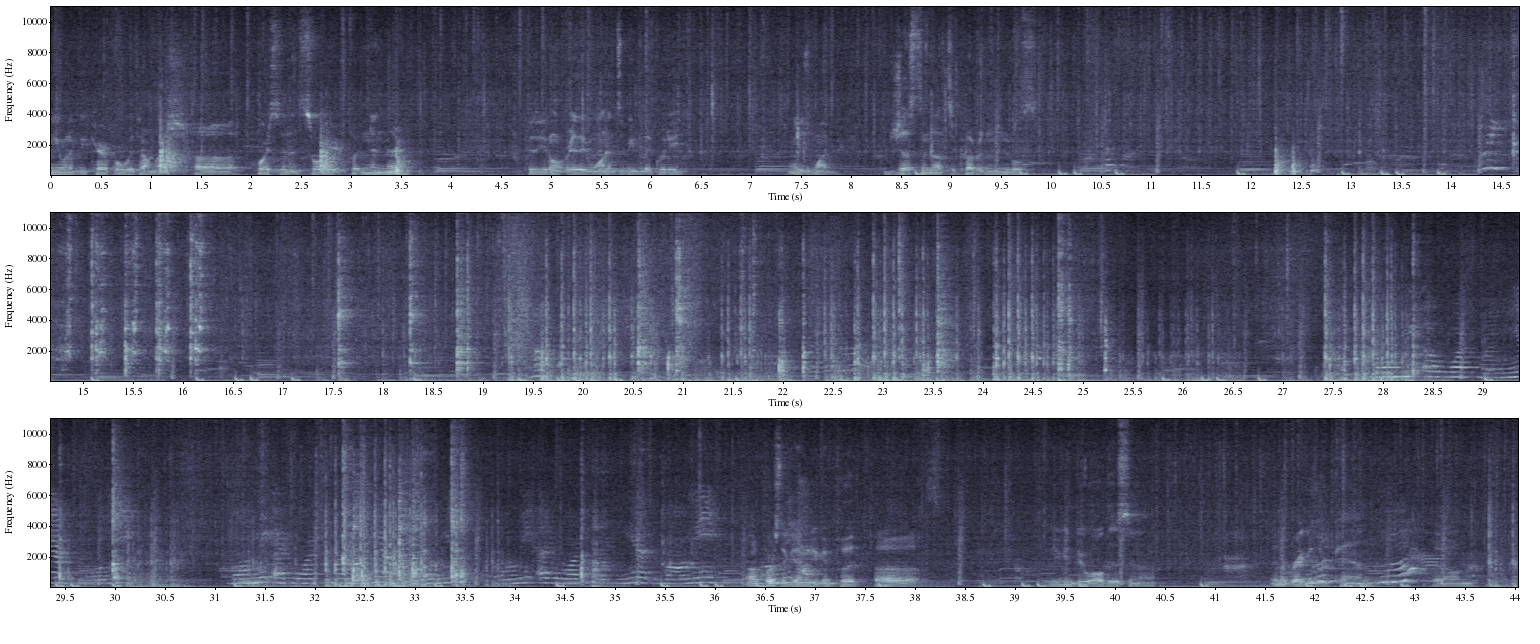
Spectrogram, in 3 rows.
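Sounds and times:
noodles sizzling in a wok: 0:00.0 - 0:44.0.

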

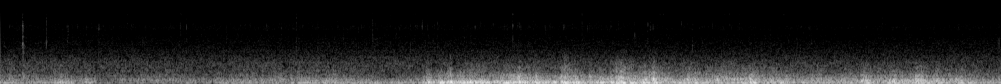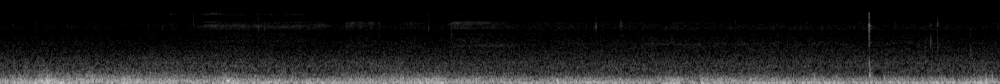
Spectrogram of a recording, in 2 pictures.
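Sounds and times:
thunder rumbling: 0:00.0 - 0:20.0.

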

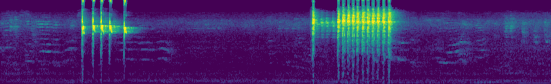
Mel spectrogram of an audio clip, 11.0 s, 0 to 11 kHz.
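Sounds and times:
bird rattling call: 0:06.2 - 0:08.0.

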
